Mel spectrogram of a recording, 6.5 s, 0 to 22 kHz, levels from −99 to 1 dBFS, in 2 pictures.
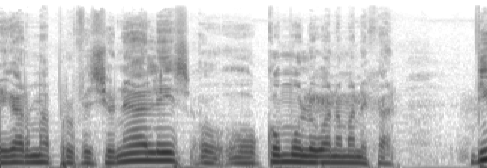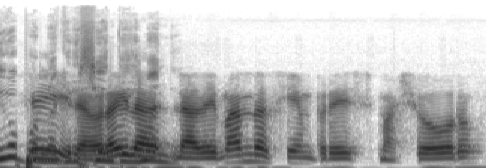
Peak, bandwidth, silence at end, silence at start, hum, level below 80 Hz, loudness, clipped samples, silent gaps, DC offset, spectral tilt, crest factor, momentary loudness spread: -4 dBFS; 16.5 kHz; 0.05 s; 0 s; none; -46 dBFS; -22 LUFS; under 0.1%; none; under 0.1%; -7 dB/octave; 18 dB; 16 LU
